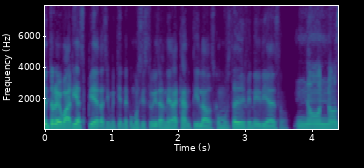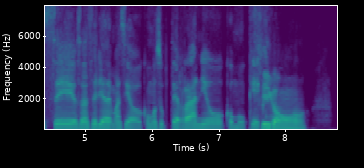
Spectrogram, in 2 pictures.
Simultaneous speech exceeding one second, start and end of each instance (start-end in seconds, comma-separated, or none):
none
